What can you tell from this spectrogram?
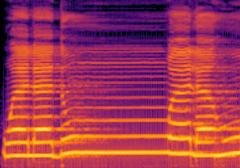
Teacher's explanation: ada tanwin damah menghadapi huruf w maka tanwinnya masuk ke wau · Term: idgham bil gunnah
